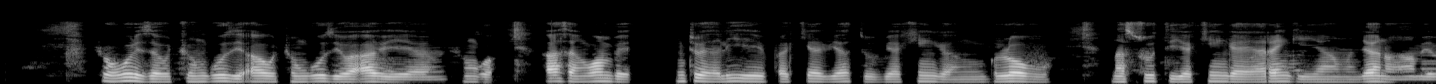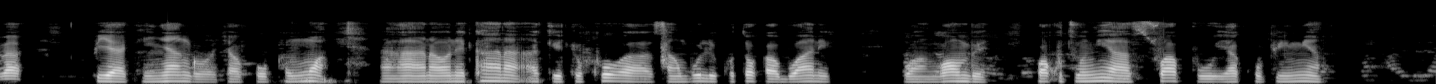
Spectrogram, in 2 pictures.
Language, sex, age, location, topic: Swahili, male, 36-49, Wajir, health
